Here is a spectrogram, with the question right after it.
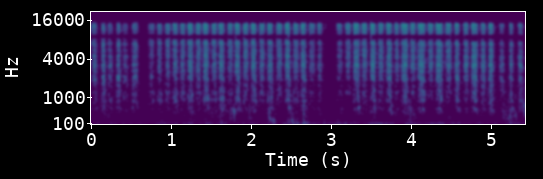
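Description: The felt tip of a yellow Sharpie marker rubs across a thin paper coloring page resting on a clipboard in steady, rapid back-and-forth strokes. The result is a soft, even scratchy rasp with a bright papery hiss and a low underlying rumble, pausing briefly near the middle before continuing.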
